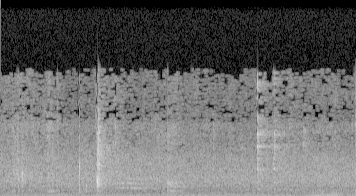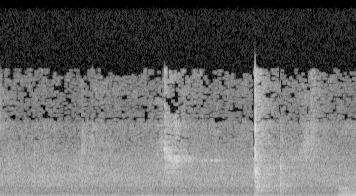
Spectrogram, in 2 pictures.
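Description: A spoon clinks against a glass pot while stirring.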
